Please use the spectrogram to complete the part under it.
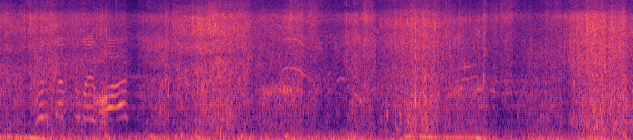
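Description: Sea waves wash continuously at a beach resort shore amid strong wind buffeting the microphone, with voices talking faintly in the background.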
